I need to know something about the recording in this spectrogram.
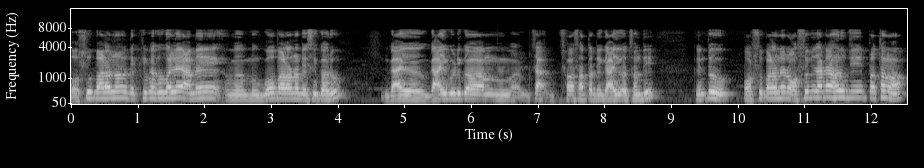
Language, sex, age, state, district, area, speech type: Odia, male, 45-60, Odisha, Kendrapara, urban, spontaneous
